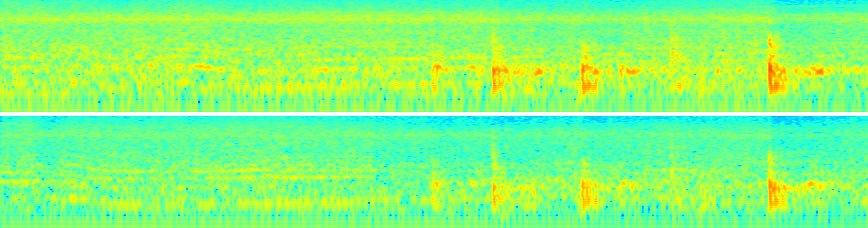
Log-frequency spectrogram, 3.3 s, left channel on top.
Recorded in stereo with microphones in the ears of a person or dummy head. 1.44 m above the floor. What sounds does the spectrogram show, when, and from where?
1.6 s running footsteps: 5° left (ahead or behind), 6 m; by 3.0 s 15° left (ahead or behind), 4 m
